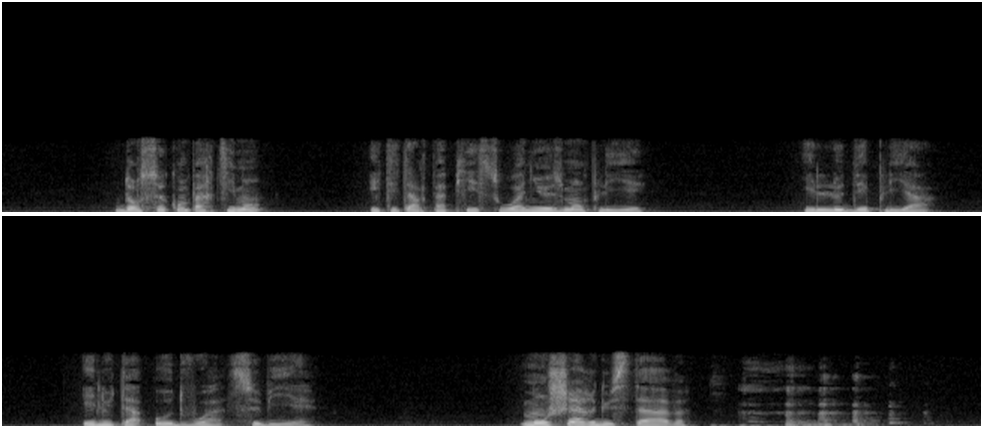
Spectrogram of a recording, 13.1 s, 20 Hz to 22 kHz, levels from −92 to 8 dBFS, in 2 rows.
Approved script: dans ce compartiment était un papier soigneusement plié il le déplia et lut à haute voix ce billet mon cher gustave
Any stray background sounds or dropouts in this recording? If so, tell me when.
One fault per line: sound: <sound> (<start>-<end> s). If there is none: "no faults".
sound: laugh (11.2-12.8 s)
